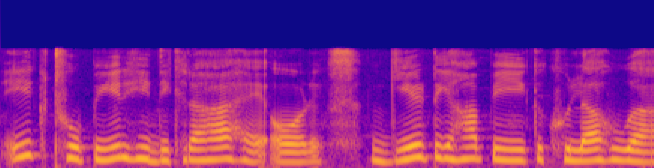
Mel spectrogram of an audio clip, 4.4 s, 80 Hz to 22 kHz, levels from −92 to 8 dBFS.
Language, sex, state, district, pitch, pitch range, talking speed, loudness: Hindi, female, Bihar, West Champaran, 235 Hz, 220-255 Hz, 190 wpm, -15 LUFS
